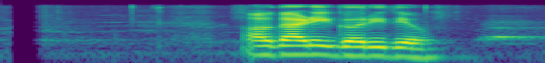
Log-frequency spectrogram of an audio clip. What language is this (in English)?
Nepali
